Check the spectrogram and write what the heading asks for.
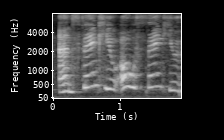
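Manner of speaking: high, loud thank you; grateful cry. Acted. Grateful witch thanks the beast, high and loud. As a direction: gush with gratitude. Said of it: "the grateful witch cried".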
